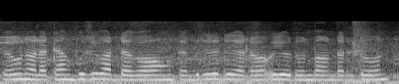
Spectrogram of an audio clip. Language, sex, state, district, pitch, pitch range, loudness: Chakma, female, Tripura, Dhalai, 215 Hz, 210-230 Hz, -13 LUFS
